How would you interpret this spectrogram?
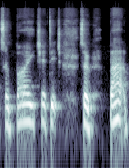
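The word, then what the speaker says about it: Bajčetić: The first C in Bajcetic has a little V on top, which is like Czech, where you pronounce it as a ch, like church. So it's Bajc, and then is like E, Bajcetic, Bajcetic, and I can't do the last one.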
